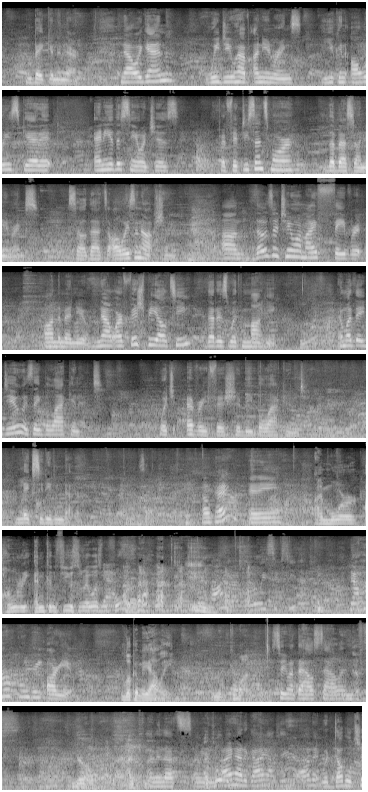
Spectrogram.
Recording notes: Olivia’s at Old Key West LIVE Dining Review. Join me at the table this week as we experience the romance of the Florida Keys at Disney’s Old Key West Resort.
